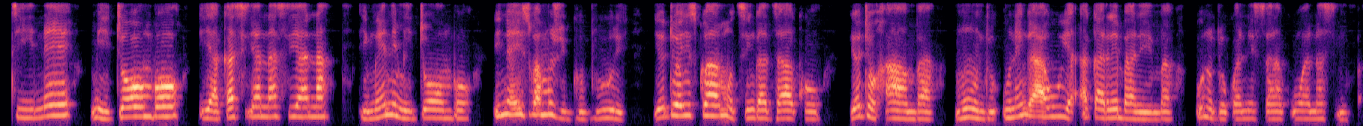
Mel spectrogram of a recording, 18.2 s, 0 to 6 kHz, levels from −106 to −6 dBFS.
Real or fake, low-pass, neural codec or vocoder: fake; 5.4 kHz; codec, 24 kHz, 6 kbps, HILCodec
